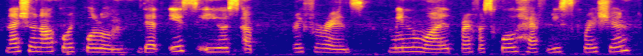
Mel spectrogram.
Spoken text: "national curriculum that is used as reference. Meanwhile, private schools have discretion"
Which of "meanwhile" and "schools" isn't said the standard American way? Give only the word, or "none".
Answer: schools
